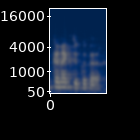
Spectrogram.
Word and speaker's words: Connecticut: There is a famous book by Mark Twain, Yankee is Connecticut, or Yankee from Connecticut. And, Connecticut doesn't sound anything like Connecticut.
